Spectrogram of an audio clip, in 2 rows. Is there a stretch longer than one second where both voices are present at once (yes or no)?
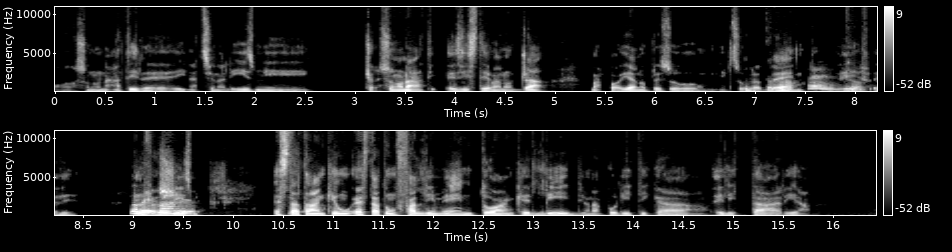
yes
